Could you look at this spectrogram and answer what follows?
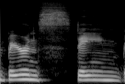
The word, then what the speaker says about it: Berenstain: It's not the Berenstain Bears. It's the Berenstain Bears. – Listen. – It is spelled STAIN at the end. – Listen. – Not steam.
